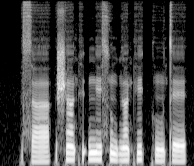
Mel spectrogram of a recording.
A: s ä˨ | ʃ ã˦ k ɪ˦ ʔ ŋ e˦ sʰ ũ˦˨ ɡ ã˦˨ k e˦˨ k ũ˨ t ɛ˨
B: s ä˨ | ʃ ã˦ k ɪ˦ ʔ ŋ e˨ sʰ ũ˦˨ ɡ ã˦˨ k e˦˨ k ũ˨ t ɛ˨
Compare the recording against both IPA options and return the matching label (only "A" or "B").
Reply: A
